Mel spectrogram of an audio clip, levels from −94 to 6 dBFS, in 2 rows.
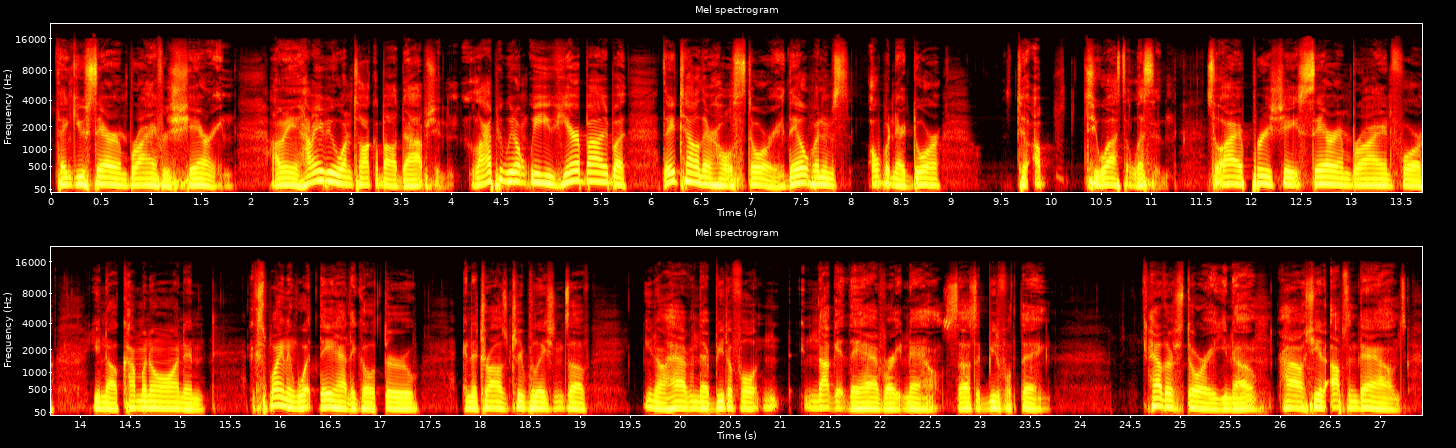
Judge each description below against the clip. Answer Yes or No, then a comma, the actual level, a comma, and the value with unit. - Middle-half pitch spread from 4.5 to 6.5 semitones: No, average, 3.3 semitones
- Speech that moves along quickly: Yes, fast, 210 wpm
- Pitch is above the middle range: No, low, 120 Hz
